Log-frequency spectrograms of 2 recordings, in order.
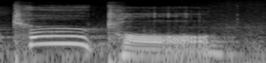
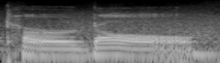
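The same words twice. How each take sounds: First: The middle consonant is a crisp T sound. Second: The middle consonant is a soft D sound. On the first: "I don't usually pronounce, you know, it like that" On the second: "I make it a D sound"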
